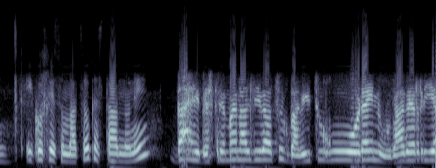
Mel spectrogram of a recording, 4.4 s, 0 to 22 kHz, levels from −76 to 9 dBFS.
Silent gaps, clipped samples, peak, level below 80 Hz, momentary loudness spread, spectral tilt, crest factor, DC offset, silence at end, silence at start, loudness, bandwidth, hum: none; under 0.1%; -2 dBFS; -58 dBFS; 7 LU; -5 dB/octave; 12 dB; under 0.1%; 0 s; 0 s; -14 LUFS; 11.5 kHz; none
